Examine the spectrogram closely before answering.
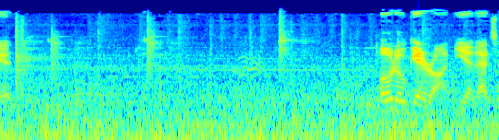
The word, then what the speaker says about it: Odogaron: Odogaron.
